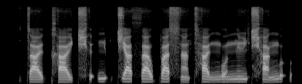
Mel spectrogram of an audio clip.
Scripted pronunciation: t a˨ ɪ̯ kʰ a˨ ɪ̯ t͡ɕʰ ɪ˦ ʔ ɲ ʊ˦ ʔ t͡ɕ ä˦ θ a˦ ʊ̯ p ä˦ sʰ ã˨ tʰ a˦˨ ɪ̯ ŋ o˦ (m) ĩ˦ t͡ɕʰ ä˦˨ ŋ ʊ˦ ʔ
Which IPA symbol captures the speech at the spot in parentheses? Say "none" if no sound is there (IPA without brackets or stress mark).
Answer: n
